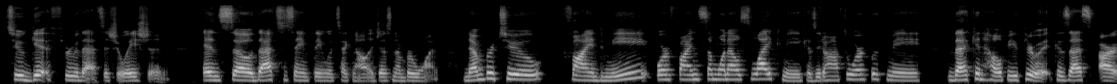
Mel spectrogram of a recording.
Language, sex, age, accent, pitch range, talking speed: English, female, 20-39, American, 190-255 Hz, 230 wpm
